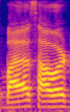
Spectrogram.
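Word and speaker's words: Biot–Savart: T silent है ना, आप सोचो बायोलॉजी वाला बायो है तो बायो-सावर्ट लॉ, बायट तो कहते नहीं है, टी साइलेंट है, बायो-सावर्ट लॉ, ठीक है।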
